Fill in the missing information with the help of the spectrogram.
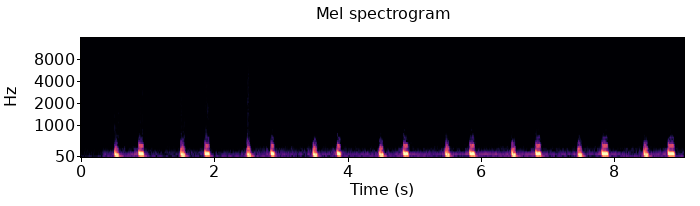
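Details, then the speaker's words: Regular heart sounds near 60 a minute; second sound single or barely split in expiration, splitting on slow inspiration (aortic and pulmonary components): physiological inspiratory splitting of S2. "normalmente el segundo ruido cardíaco es único o muy ligeramente desdoblado durante la espiración y muestra un desdoblamiento en la inspiración escuchemos el desdoblamiento inspiratorio del segundo ruido tal como ocurriría con la respiración lenta"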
